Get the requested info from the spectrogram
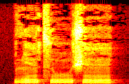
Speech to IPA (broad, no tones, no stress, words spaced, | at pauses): lʲɛ̃ t͡sũːʃɛ̃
